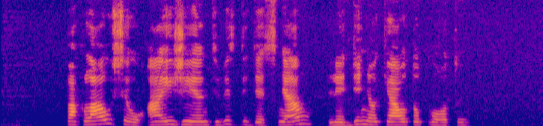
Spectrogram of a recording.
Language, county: Lithuanian, Kaunas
